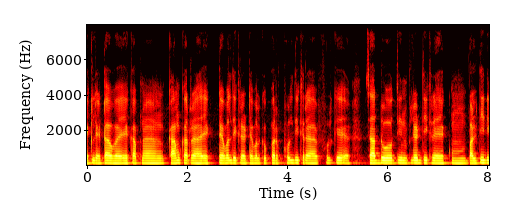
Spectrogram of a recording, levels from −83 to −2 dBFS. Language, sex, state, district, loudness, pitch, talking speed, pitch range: Hindi, male, Jharkhand, Garhwa, -19 LUFS, 140 Hz, 255 wpm, 135-145 Hz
